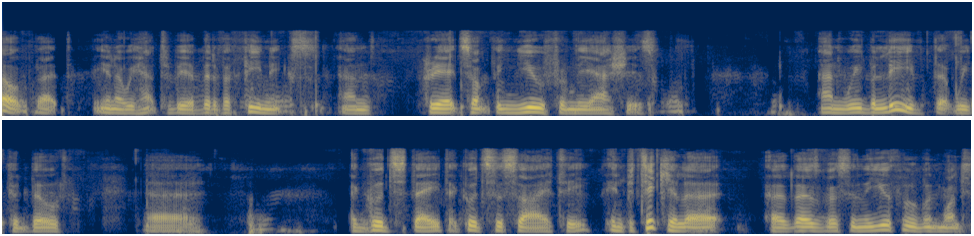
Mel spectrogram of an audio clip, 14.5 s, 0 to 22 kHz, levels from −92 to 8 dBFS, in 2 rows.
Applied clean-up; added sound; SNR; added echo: neural mask model Resemble Enhance denoiser.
